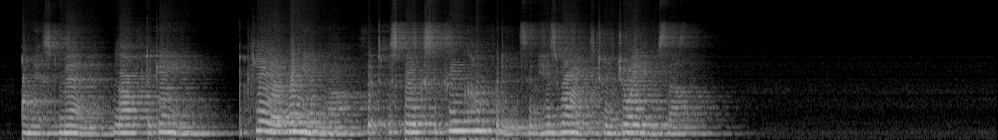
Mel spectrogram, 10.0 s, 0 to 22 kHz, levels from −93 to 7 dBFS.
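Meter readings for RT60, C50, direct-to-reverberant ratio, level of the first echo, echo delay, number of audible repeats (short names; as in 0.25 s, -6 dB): 1.0 s, 3.0 dB, 1.5 dB, -11.0 dB, 0.199 s, 1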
